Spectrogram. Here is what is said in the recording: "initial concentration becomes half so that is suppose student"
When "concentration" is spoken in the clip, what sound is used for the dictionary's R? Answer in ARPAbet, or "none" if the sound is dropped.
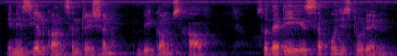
R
